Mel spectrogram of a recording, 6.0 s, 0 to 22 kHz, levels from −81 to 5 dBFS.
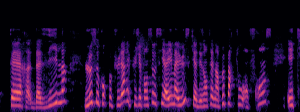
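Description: A noise suppressor built for speech stays engaged from start to finish and treats steady parts and tails of the sound as noise, pulling them down by around 5 dB while attacks pass. Held material sinks and recovers, so the audio pumps and thins, over a call microphone path that carries nothing above 8 kHz.

From 1.35 to 1.69 s, the noise suppressor cuts this sound harder, with the deepest drop about 13 dB and roughly a fifth of a second affected in total. The sustained portion sags and its decay is clipped short.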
